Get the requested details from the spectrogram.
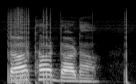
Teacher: ट, ठ, ड, ढ यह मूर्धन्य व्यंजन है।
